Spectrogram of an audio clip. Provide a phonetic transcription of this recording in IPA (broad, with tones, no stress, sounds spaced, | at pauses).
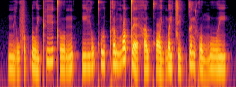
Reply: m iː˨˩ w f ɐ˨˥ p̚ l uː˨˩ j pʰ iː˥ t̪ʰ ʊ˨˧ ŋ | j iː˨˥ w kʷʰ iː˧ p̚ k ɐ˧ w ŋ ɔː˥ t̚ t̪ ɛː˨˩ h ɐ˨˧ w kʰ ɔː˨˩ j ŋ ɐ˧ j t͡s iː˨˥ k̚ t̪ ɵ˧ n k o˨˩ w m uː˨ j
